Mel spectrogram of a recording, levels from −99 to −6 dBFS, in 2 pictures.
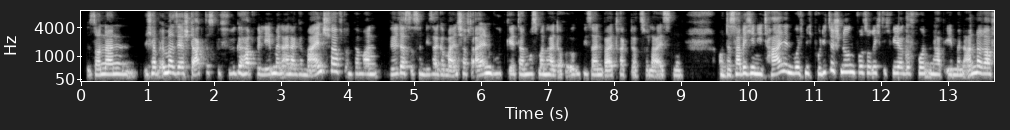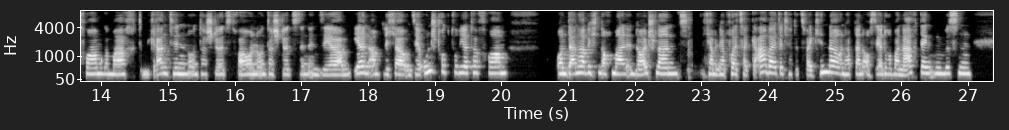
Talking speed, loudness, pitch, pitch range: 205 wpm, -16 LUFS, 215 Hz, 200-240 Hz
